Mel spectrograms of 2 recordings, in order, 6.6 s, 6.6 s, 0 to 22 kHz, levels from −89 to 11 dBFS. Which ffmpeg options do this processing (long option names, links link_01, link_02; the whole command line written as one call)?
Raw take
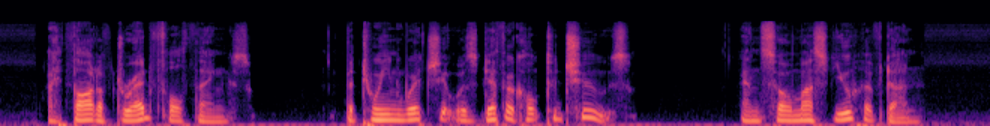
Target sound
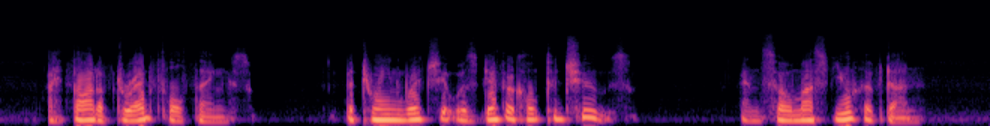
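ffmpeg -i in.wav -filter_complex "[0:a]highpass=frequency=140:width=0.5412,highpass=frequency=140:width=1.3066,equalizer=frequency=150:width_type=q:width=4:gain=9,equalizer=frequency=270:width_type=q:width=4:gain=-7,equalizer=frequency=570:width_type=q:width=4:gain=-5,equalizer=frequency=960:width_type=q:width=4:gain=-9,lowpass=frequency=2100:width=0.5412,lowpass=frequency=2100:width=1.3066,asplit=3[link_01][link_02][link_03];[link_01]afade=type=out:start_time=3.97:duration=0.02[link_04];[link_02]acompressor=threshold=-29dB:ratio=4,afade=type=in:start_time=3.97:duration=0.02,afade=type=out:start_time=5.09:duration=0.02[link_05];[link_03]afade=type=in:start_time=5.09:duration=0.02[link_06];[link_04][link_05][link_06]amix=inputs=3:normalize=0,aeval=exprs='0.708*sin(PI/2*1.58*val(0)/0.708)':channel_layout=same,volume=-5dB" out.wav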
